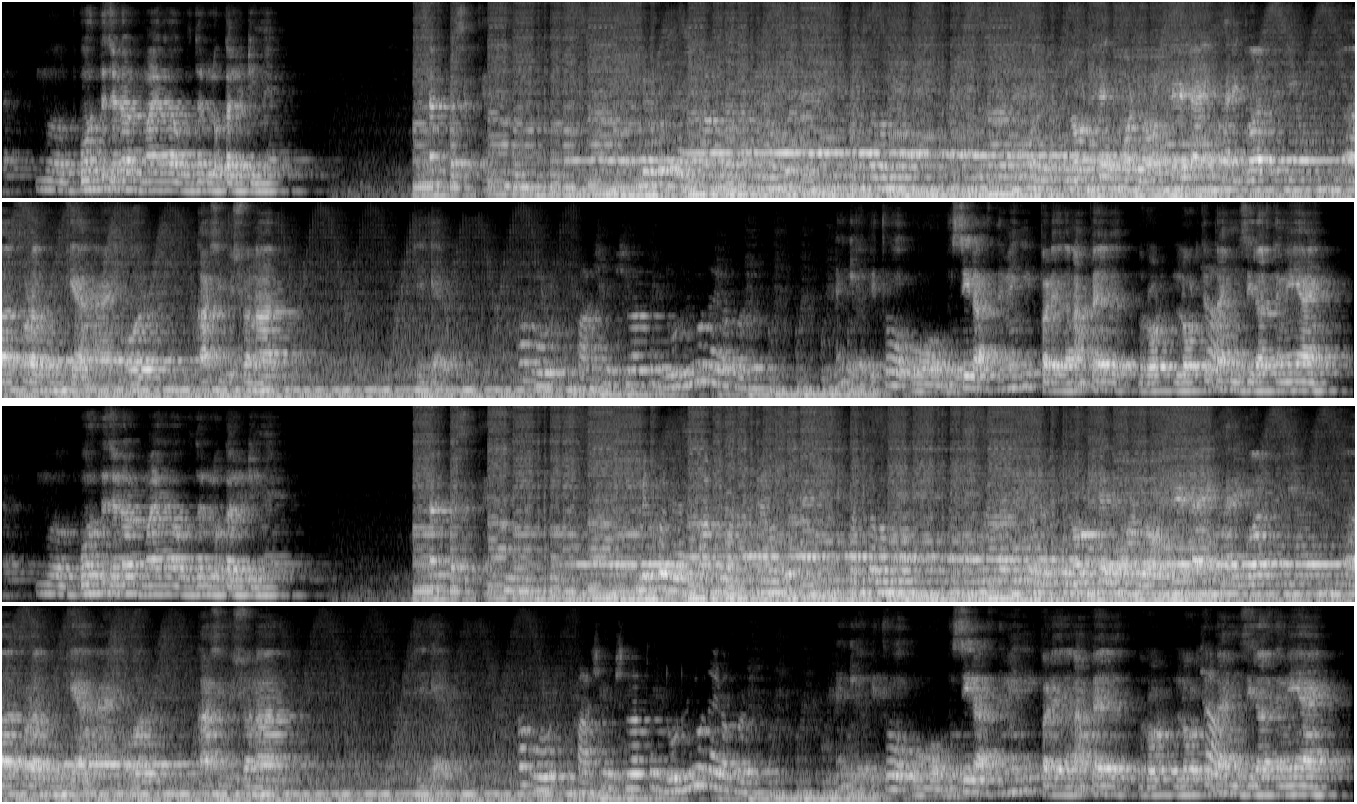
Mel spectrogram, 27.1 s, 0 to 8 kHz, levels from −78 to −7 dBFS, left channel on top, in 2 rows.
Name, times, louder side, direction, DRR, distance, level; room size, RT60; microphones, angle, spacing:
voice 1, 0.3-2.7 4.1-5.0 10.2-13.0 13.4-15.0 15.5-16.3 17.6-18.0 21.8-26.7, left 1 dB, 25° left, -1 dB, 0.7 m, -25 dB
sound 1, 3.3-22.8, equal, 85° left, 1.0 m, -39 dB
sound 2, 4.1-4.6 4.9-6.6 6.9-12.1, right 1 dB, 5° right, 0.3 m, -26 dB
voice 2, 5.0-5.6 6.3-8.0 8.5-9.2 9.7-11.6 18.7-21.1 25.6-25.8, right 2 dB, 85° right, 3 dB, 0.7 m, -27 dB
sound 3, 5.6-19.3, equal, 65° left, 1.2 m, -27 dB
4.2 x 2.6 x 4.5 m, 1.2 s
head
